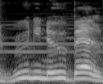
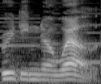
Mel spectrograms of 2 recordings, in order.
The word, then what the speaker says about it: Rudy Noel: that's gotta be this Rooney New Bell character that boss keeps an eye out for. It's actually pronounced Rudy Noel, if you don't mind. You know, like a lazy Christmas reference?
